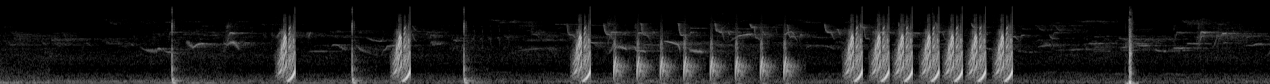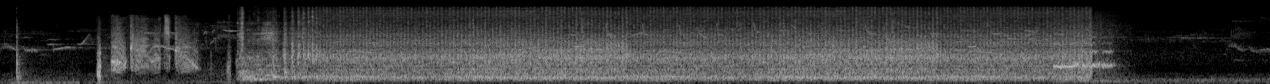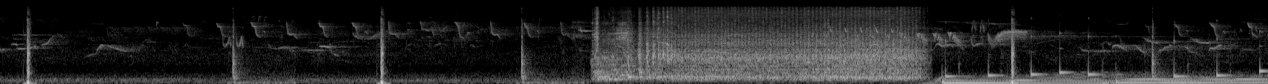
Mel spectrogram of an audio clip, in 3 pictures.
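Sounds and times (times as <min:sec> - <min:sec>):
faint bird chirps: 0:00.0 - 0:15.1
tractor engine running: 0:15.0 - 0:23.6, 0:31.4 - 0:38.0.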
